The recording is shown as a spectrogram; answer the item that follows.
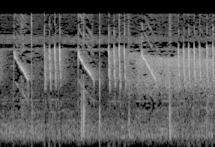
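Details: White-eye song played as a lure to prompt other birds to sing: sharp high descending whistled slurs alternate with quick bursts of rapid ticking chirps, over faint hiss.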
